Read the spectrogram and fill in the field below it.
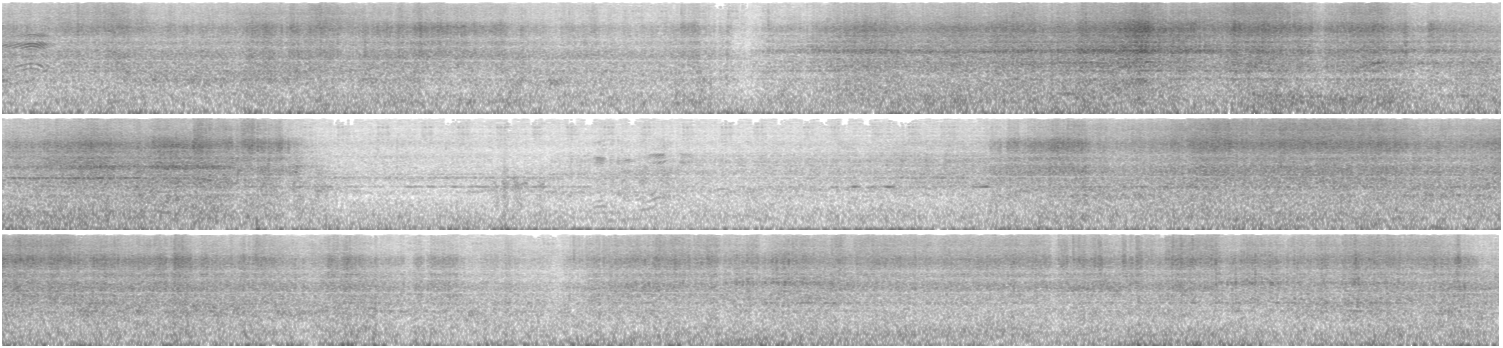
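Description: Strong wind rushes loudly past the microphone.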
